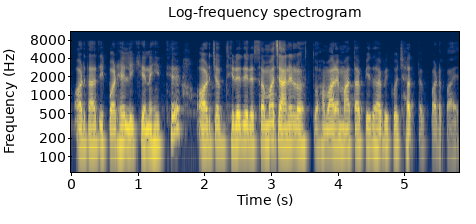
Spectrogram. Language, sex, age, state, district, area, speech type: Hindi, male, 18-30, Bihar, Darbhanga, rural, spontaneous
